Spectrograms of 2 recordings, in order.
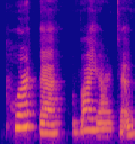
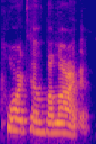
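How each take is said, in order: First: The double L in Vallarta sounds like Y. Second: The double L in Vallarta sounds like L. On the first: The speaker calls it right. "The L L is a Y sound" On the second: The speaker calls it wrong. "Not Puerto Vallarta"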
